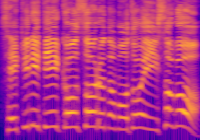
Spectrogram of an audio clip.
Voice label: Announce 2nd Safe Area Ready, JPN; Eternal Return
